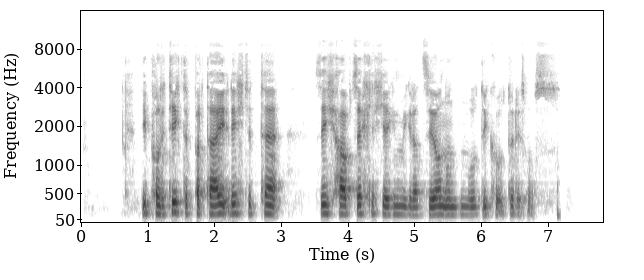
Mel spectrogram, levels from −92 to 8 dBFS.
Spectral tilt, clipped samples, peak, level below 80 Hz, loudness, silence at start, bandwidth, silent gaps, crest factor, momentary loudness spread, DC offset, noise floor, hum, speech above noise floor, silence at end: -7.5 dB/octave; under 0.1%; -6 dBFS; -78 dBFS; -25 LUFS; 0.9 s; 7.4 kHz; none; 20 dB; 13 LU; under 0.1%; under -90 dBFS; none; over 66 dB; 0.9 s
